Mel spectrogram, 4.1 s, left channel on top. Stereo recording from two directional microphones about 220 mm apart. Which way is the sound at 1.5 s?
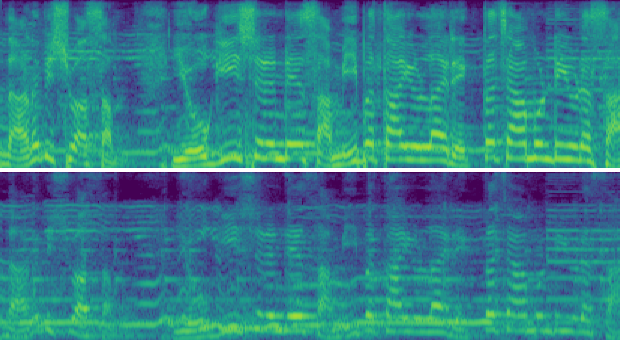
45° left (ahead or behind).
